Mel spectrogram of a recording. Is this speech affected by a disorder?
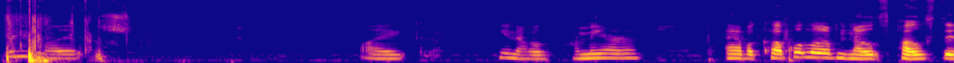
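No.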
